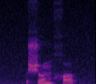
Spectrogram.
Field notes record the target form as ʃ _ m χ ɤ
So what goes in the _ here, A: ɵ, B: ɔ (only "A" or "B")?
A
